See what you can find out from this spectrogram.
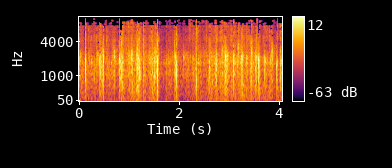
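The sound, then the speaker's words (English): An audience applauds the news that 350 million euro was raised, exceeding the original target by 50%, with a dense, steady patter of many hands clapping, moderately loud and sustained throughout, with no voices over it. “So you may applaud that if you'd like.”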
